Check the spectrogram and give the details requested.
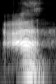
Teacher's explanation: huruf Ain itu adalah Hamzah tetapi perbedaannya adalah berada di sini Jadi huruf Ain ditekan di tengah tenggorokan a Jadi bukan a a bukan masuk ke hidung tapi a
